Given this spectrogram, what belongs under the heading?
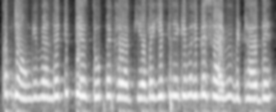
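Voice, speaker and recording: A very high-pitched struggling poor sister. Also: female voice, fairly even intonation, fast talker, darkish tone. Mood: pleading. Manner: pleading, worn-down and sorrowful. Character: poor young woman, worried older sister. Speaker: cartoon character. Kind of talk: Hindi cartoon voice acting.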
